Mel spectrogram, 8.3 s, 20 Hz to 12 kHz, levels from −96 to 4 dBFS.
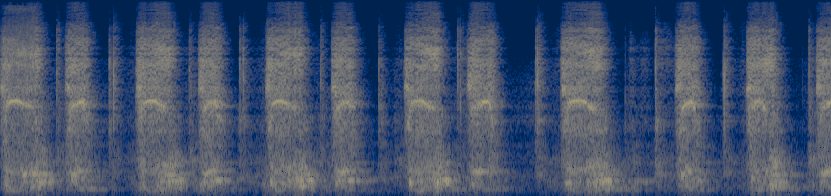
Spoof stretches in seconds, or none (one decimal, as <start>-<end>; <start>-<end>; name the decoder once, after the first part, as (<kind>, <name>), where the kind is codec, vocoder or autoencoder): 0.0-8.3 (autoencoder, DAC-VAE)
